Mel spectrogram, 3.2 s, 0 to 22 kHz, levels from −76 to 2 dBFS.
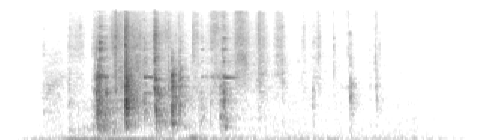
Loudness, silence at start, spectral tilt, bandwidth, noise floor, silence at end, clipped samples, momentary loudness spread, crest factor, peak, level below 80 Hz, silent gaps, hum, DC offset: -27 LUFS; 0.35 s; 1.5 dB/octave; 17 kHz; -70 dBFS; 0.7 s; under 0.1%; 26 LU; 32 dB; -2 dBFS; -60 dBFS; none; none; under 0.1%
